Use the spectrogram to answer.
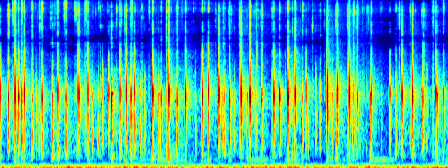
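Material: Metal, plastic.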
